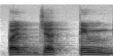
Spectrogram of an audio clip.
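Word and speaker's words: पज्जत्तिम: गाथा क्रमांक 136 उच्चारण पजत्तिम [गला साफ़ करने की आवाज़] पजत्तिम आधा ज पूरा ज आधा त पूरा त पजत्तिम गिणो आधा ण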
